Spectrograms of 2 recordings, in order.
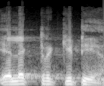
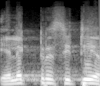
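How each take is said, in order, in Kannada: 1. ಈ ಪದವನ್ನು k ಶಬ್ದದಿಂದ ಹೇಳಲಾಗುತ್ತದೆ. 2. ಈ ಪದವನ್ನು s ಶಬ್ದದಿಂದ ಹೇಳಲಾಗುತ್ತದೆ. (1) "ಎಲೆಕ್ಟ್ರಿಕಿಟಿ ಅಂದ" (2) "ಎಲೆಕ್ಟ್ರಿಸಿಟಿ ಅಂದರು"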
